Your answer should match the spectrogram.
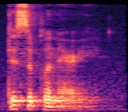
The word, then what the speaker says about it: disciplinary: And now we have two more words, so our second last word is disciplinary. Disciplinary. And the emphasis is on the first syllable, the dis.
